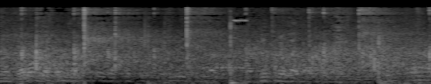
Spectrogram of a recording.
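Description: Table tennis rally: a celluloid ball clicking sharply off rubber bats and the table top in an uneven run of hits, two of them louder than the rest.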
